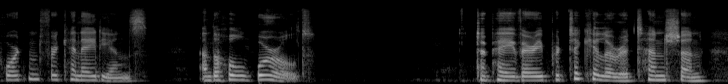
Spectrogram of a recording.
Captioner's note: speaking French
